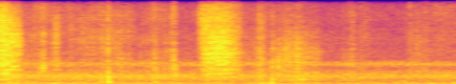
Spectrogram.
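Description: A snow shovel scraping into granular, old snow: two short hissy scrapes, one at the start and a longer one about a second in, with faint crunches between.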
